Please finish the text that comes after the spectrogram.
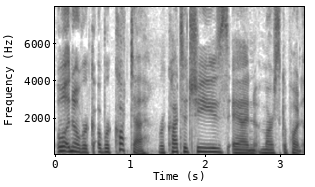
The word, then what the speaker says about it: mascarpone: Number 2 is mascarpone.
